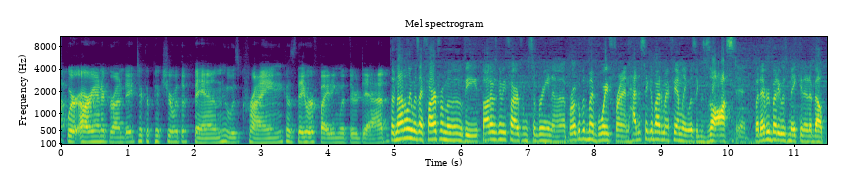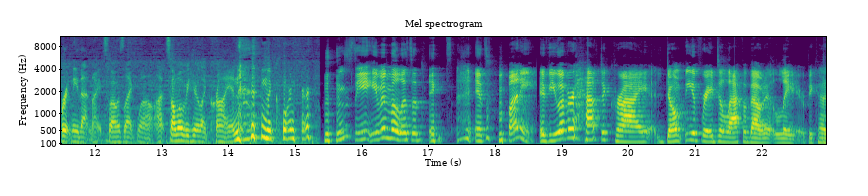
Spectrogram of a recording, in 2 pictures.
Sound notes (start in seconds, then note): 15.3 chuckles; 15.4 laughs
